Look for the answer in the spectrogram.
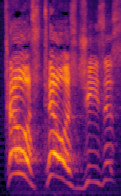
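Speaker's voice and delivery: loud, high, demanding shout; pressing Pharisees. Retold or imitated. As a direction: shout it at him like a pushy crowd. So they keep pressing him.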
